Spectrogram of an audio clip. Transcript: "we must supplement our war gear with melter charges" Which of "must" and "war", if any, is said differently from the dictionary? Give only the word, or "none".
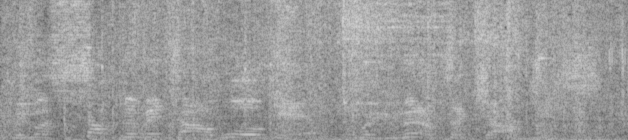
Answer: war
